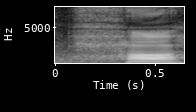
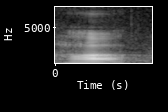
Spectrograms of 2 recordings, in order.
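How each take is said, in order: First: The h is made deep in the throat. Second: The h is a plain, ordinary breath sound. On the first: The speaker calls it right. "make the right like ha sound" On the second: The speaker calls it wrong. "if I said ha"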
